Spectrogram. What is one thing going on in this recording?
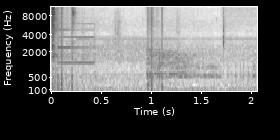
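Electronic static crackles in a short burst.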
